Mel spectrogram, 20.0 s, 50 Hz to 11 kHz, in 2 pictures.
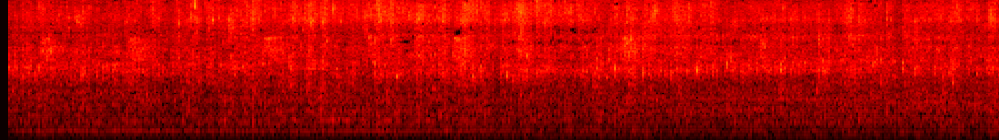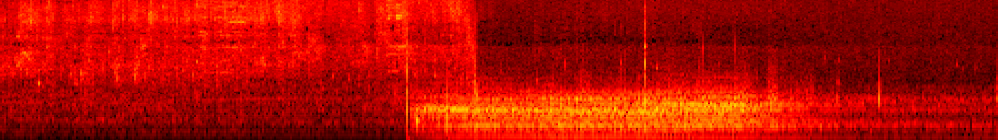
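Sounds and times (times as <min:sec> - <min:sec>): faint steady hum: 0:14.1 - 0:19.9
water splashing into water: 0:14.1 - 0:19.9.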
